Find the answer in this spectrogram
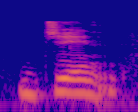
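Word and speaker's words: djinn: So here you can see the word jinn. The spelling is D-J-I-N-N, but here D is silent.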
